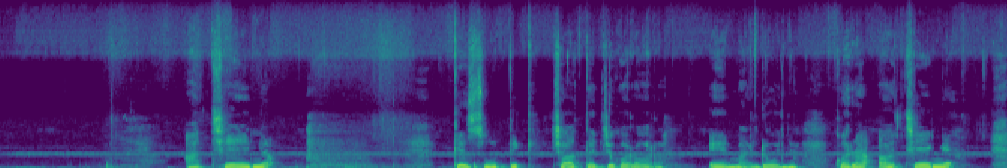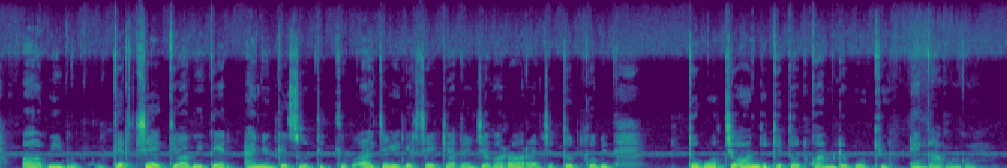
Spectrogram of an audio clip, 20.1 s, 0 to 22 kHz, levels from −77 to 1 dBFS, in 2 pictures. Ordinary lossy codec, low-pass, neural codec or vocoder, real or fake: none; none; none; real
